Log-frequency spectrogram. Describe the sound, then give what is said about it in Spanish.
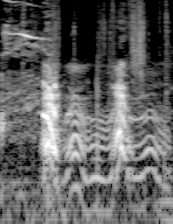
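A hairless dog gives two sharp barks about a second apart, with whiny, wavering yelps and whimpers in between. “hey, perro, what's happening to you? How come you're all bald?”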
